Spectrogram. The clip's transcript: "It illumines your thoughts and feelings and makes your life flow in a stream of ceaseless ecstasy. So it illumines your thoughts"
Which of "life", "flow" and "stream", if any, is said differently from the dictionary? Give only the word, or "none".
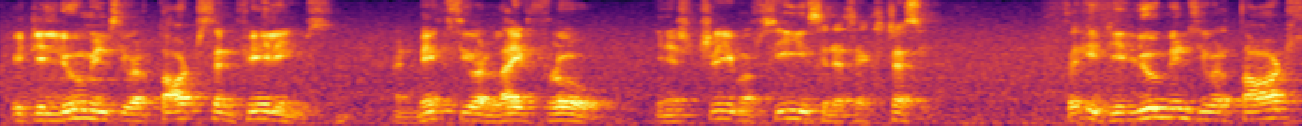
none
